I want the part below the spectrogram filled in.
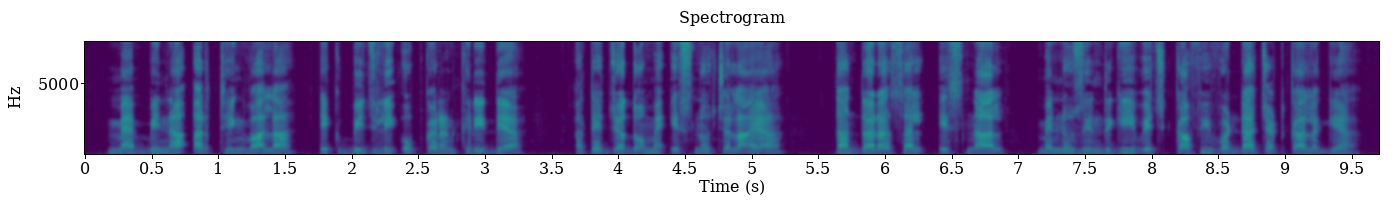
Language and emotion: Punjabi, fearful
